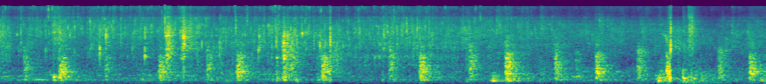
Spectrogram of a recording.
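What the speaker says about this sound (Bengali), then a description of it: "এবার আমি দিয়ে দেবো মুগের ডাল।" Mung dal frying in a pan over spices already browned in oil, giving a steady crackling sizzle broken by repeated scraping strokes of a spoon stirring at an even rhythm, close and fairly loud.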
